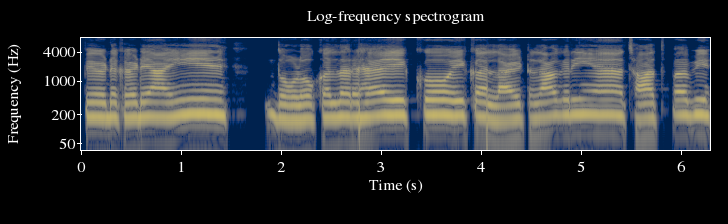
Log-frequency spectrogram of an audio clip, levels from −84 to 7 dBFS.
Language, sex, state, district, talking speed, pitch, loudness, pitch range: Marwari, male, Rajasthan, Churu, 145 wpm, 185 Hz, -17 LUFS, 175-200 Hz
